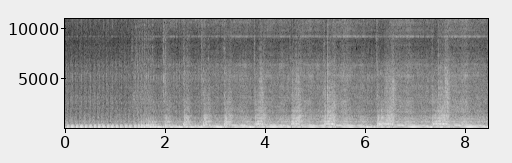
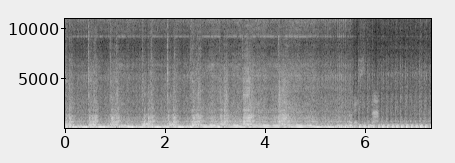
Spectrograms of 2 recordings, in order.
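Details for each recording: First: Suzuki Satria FU with PE 28 carburettor after head nozzle change, air screw at 1.5 turns: lumpy stable low idle, then blips climbing and falling cleanly; earlier low-to-mid-rpm hesitation gone; clean revving. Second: Suzuki Satria FU with PE 28 carburetor, before head nozzle change: revs rise from idle with a brief slight bog between low and mid rpm.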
